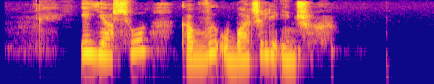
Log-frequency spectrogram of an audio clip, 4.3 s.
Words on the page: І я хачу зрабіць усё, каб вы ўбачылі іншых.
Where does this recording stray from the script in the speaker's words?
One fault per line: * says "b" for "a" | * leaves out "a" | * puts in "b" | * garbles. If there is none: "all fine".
* leaves out "хачу зрабіць"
